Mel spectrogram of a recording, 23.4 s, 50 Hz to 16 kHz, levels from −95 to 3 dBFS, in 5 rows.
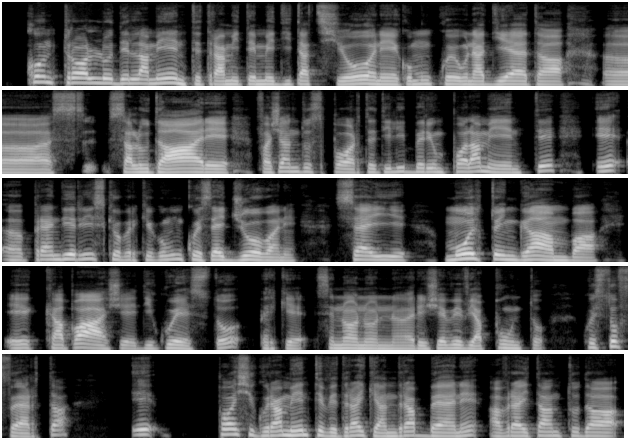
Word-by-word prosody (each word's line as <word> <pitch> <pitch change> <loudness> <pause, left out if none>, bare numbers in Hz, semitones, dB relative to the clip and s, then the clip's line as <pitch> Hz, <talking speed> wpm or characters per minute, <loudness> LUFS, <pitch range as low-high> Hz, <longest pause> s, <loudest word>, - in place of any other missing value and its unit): controllo 210 -4 +2
della 180 0 +1
mente 180 -4 +1
tramite 145 0 0
meditazione, 145 +1 +1
comunque, 150 +2 -2
una 145 -2 +2
dieta, 140 -1 +1 0.3
uhm, 130 -1 0
s 130 - -10
salutare, 150 -1 +5 0.2
facendo 170 +4 -2
sport 150 -1 -3
ti 150 - -5
liberi 160 0 -2
un 155 -2 -4
po' 170 - -1
la 175 +2 +3
mente, 150 +4 -2 0.2
e, 205 +3 -2
uhm, 155 -2 -5
prendi 180 +3 -1
il 200 - +6
rischio 195 -2 -4
perché 155 0 -6
comunque, 170 +2 -3
sei 160 +3 +2
giovane, 140 -4 +1 0.3
sei 160 -4 -1 0.3
molto 205 +4 +5
in 175 -3 +2
gamba 150 -5 +3 0.2
e 150 +2 -5
capace 145 -3 +3
di 135 +2 -7
questo, 150 - -3
perché 135 0 -7
sennò 145 0 -1
non 130 -1 -2
ricevevi 140 +2 -2
appunto, 135 +1 -4 0.2
quest'offerta 175 -3 -3 0.4
e 440 +2 0 0.5
poi 225 0 +3
sicuramente, 190 -1 +1
vedrai 165 +3 0
che 165 - -2
andrà 155 +4 +1
bene, 160 +3 -1
avrai 155 +1 0
tanto 165 -2 -2
da 155 -1 +1
155 Hz, 135 wpm, -21 LUFS, 140-175 Hz, 0.5 s, il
